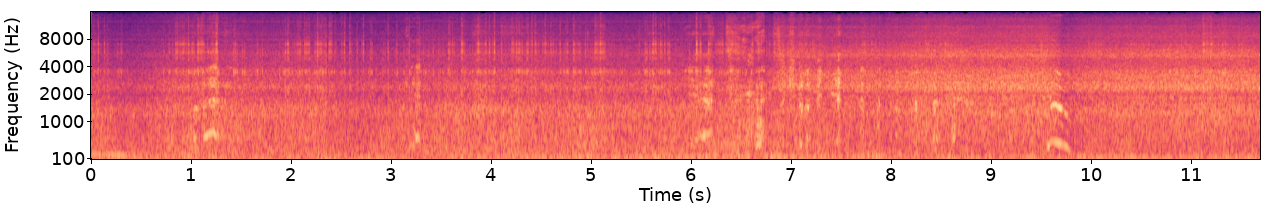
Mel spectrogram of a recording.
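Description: A car engine hums steadily as the car drives at speed.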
